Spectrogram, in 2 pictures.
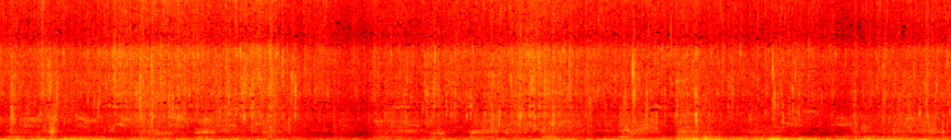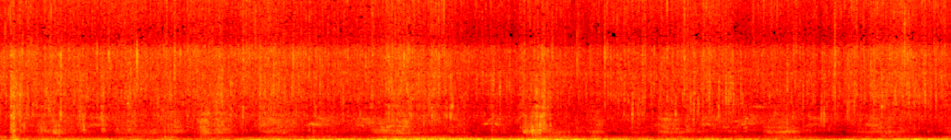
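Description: A jet of water spraying onto an elephant's side and splashing onto the ground: a steady hiss of spray over a low rumble.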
